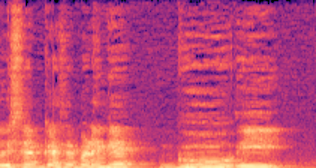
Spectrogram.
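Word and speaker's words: 贵: अगर इसके साथ आई लग गया तो इसे हम कैसे पढ़ेंगे गू ई, ठीक है, GY गू ई, गू ई नहीं, एग्जैक्ट ई नहीं कहना, गू ई, ठीक है।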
